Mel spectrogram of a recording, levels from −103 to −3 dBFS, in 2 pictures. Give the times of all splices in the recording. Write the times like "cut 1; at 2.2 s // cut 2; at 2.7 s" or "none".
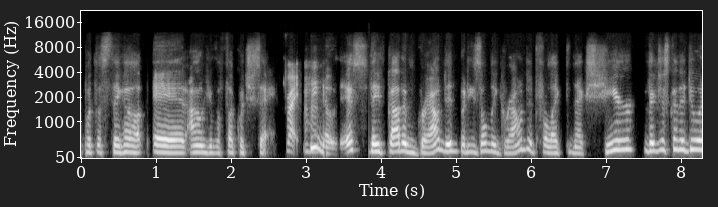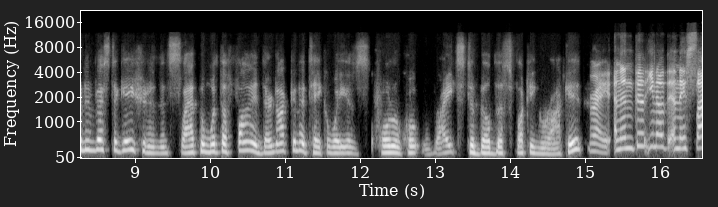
cut 1; at 2.9 s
